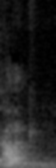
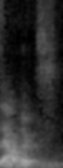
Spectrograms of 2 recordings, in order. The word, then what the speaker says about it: Alex: Is it Alex or Alec? – That doesn't matter anymore. – It's Alex. – Is it? – Yeah, it's Alex Trebek.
